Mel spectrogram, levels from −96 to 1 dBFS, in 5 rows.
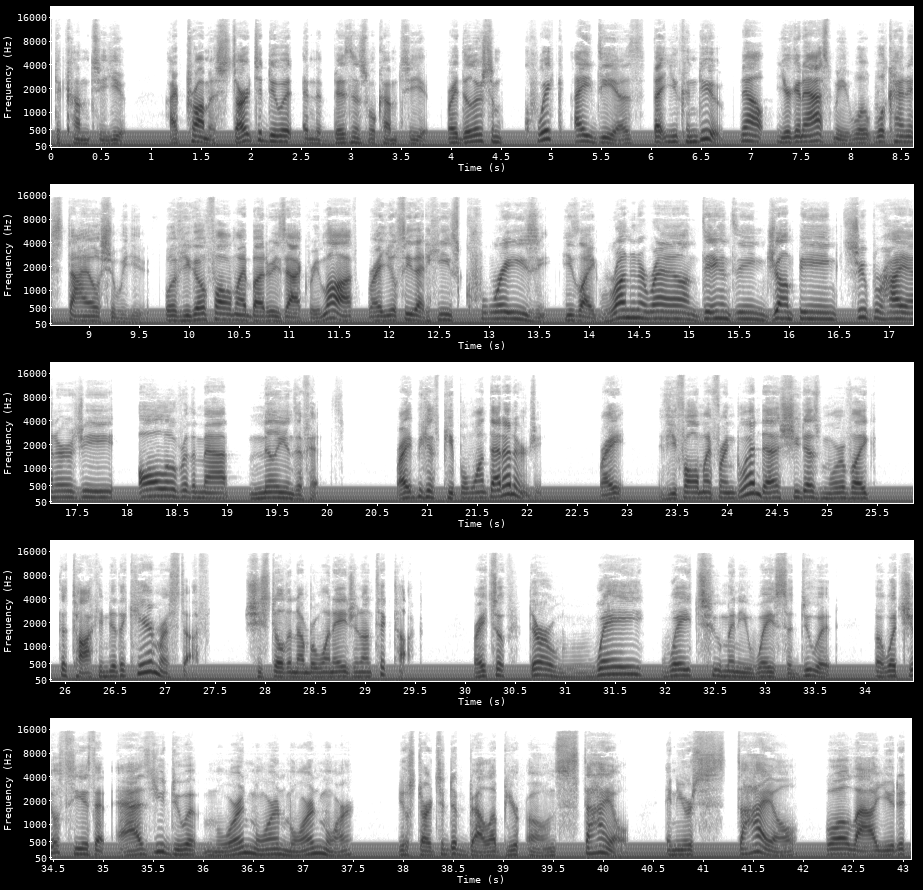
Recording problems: electrical hum; noticeable; throughout; 60 Hz, 15 dB below the speech

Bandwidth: 15 kHz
